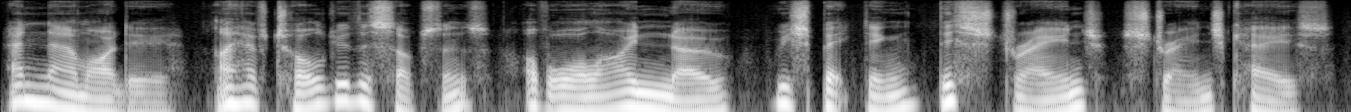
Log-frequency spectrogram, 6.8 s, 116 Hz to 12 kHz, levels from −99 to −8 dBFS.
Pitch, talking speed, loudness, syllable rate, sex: 120 Hz, 170 wpm, -17 LUFS, 4.2 syllables/s, male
